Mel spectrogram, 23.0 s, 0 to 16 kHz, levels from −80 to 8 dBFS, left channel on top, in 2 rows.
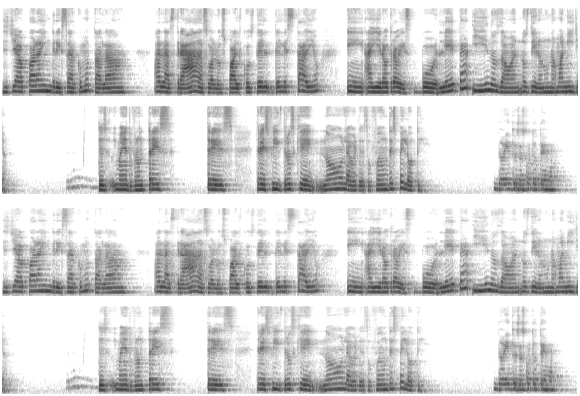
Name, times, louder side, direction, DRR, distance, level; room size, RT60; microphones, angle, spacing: voice 1, 0.0-2.5 3.0-6.5 6.9-11.6 13.4-14.9 15.6-16.3 16.6-19.9, left 3 dB, 30° left, 11 dB, 0.3 m, -20 dB
voice 2, 12.8-13.4 21.3-22.5, equal, 20° right, 5 dB, 1.4 m, -26 dB
9.7 x 5.8 x 8.2 m, 0.75 s
head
